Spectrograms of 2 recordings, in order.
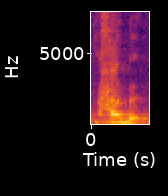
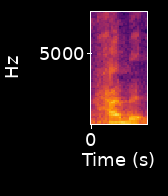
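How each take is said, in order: Both takes have the same delivery.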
